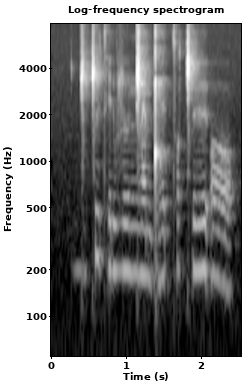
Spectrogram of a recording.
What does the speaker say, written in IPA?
ɡ͡ǀuǀʉ tʰeɾʉwɮɵːŋ͡ǁæm ɡ͡ǃɛːdtʰɔ ǀʰøːʔɔː

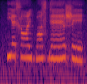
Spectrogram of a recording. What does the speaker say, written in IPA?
jɛxɑːi̯bɑz ɡɛː ʂe

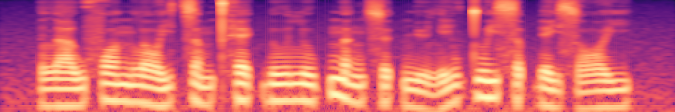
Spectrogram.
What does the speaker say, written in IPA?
laː˨˧wfɔː˧nlɔː˨˥j t͡sɐ˨˧mt̪ʰɛː˧k̚luː˧ luː˨˥p̚n̪ɐ˨˧ŋ sɵ˨t̚ n̪yː˨˩ liː˥wt̪uː˥j sɐ˨p̚le˨˩jsɔː˨j

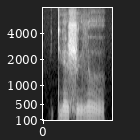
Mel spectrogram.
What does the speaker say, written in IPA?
t̪ɥɛ˦ʂɻ̩˨˦lɤ˥˨

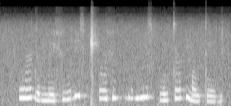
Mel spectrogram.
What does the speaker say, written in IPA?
wə˞˧˥də˞˩ŋ͡me˩ xʲu˩˧ɗi˥s ǁʰɤ˧xʲu˧˥p ɓu˧˥ɡŋ͡mi˥skʷɛ˩˧i̯ tə˞˧˥pŋ͡mʌ˩i̯ te˩ɡ

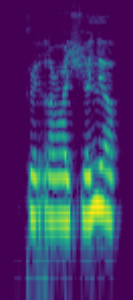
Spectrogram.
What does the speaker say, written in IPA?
kə˞rɔʕɨ çœ lʲɒ

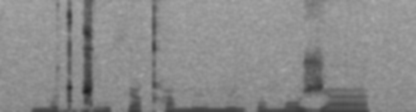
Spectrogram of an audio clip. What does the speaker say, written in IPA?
ŋɔdɡ͡ǁoθeqʰɛ mømølpʌ mɔ ʒa

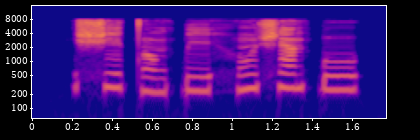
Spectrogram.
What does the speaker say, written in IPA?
ʃi˧tɔ̃˨k͡pi˨ hũ˨˦ʃã˦k͡pu˧

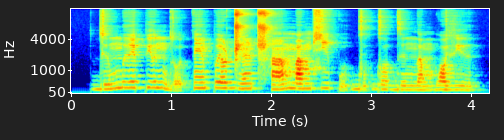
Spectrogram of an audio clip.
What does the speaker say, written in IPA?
dɨ˨˦mɨ˦e̯pʲu˦ndo̰˨ tẽ˦pɘ˦o̯ ɖ͡ʐẽ˧ʈ͡ʂʰã˨˦ ma˦mɕi˦pṵ˧ ɡṵ˧ɡo˨ d̪ɨ˨n̪ɐ˨ mbɔ˨vʲɨ˨

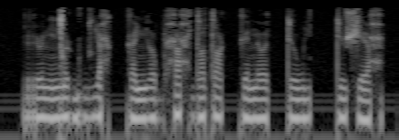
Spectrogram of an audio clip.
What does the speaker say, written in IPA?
rə˞nŋ͡ǀə˞ɡuɡʎiħ kːaɲʌːbħʌħ də tˤə˞kːɛnʌːtːɵ witːʏ ʃɛħ

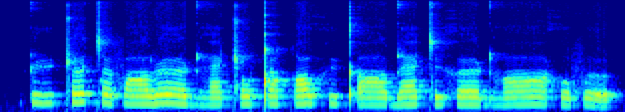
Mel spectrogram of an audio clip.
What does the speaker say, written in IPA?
ʈyːǁœ ǀœfɑːɭœː ɖʱæǁoǃœqo xykʼɑːɖæ ǀyxœːɖʱɑː xofɵ

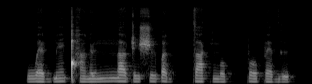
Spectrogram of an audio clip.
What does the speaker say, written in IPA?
wɛɖɡ͡bẽǃʰã ɳɨ nːaʈiʃɨɓaɖ tːakŋo pːopɛd̪ɨ

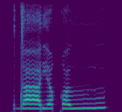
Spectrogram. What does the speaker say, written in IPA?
daːɾʲeqʷɯː

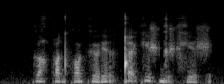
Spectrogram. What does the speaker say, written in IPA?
kɯ˨ʁqu˨dkɔ˨kʲɔ˨ ɾʲɛ˨rǃɛ̰˦ kʲe˦˨ʃɡʲo˨ʃ xʲe˨ʃ

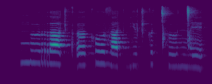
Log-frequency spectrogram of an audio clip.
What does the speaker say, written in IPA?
ŋɯː˦raː˦˨t͡ʃtʼəː˨˦kʰʊː˦ zaː˨t͡ʃbʲɯː˨t͡ʃkə˦ ǀʰɯː˨ ŋ͡ǀe˨

